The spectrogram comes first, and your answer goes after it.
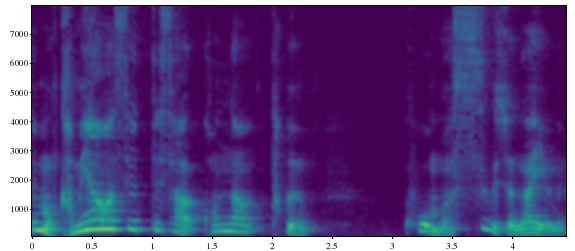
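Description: A woman speaks with very wide pitch swings. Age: 20s. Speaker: podcast host. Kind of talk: casual chat. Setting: home storage room, livestreaming while recording. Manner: animated.

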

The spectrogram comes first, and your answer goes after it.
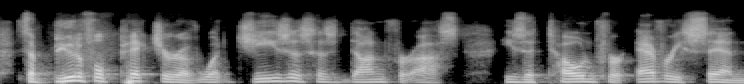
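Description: On a very clean recording with a silent background, an ordinary speaking voice shows ordinary pitch variation. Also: man, medium pitch for a man, moderate pace. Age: 50s. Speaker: worship pastor. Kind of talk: casual chat.

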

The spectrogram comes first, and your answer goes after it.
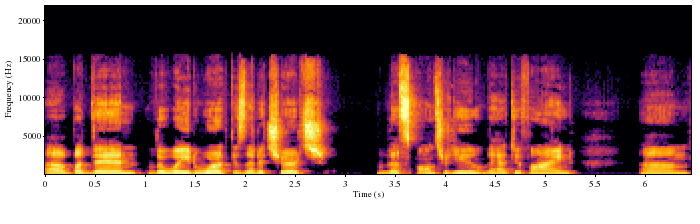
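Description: In a very clean recording with a silent background, a man with a Kosovar accent speaks in a fairly high pitch with fairly even intonation. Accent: Kosovar Albanian-accented English. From Kosovo. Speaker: former refugee, government worker. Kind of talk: casual interview.

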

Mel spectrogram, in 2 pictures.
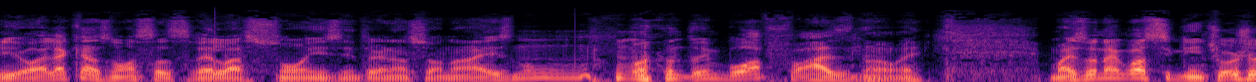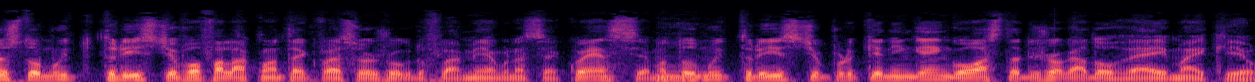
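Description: A man talks at a very fast pace and fairly low pitch, with very wide pitch swings. The background is quiet. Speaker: sports commentator. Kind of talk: casual chat.

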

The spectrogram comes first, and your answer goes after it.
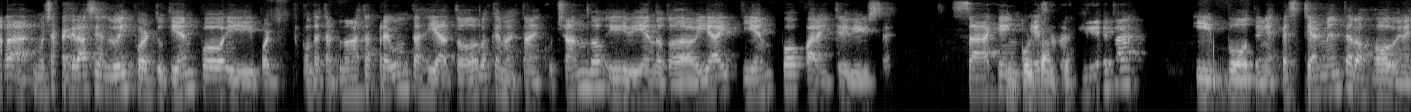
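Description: Bright and sharp in tone, a man's medium-pitched voice moves at a fairly slow pace with ordinary pitch variation. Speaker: panelist. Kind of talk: interview.

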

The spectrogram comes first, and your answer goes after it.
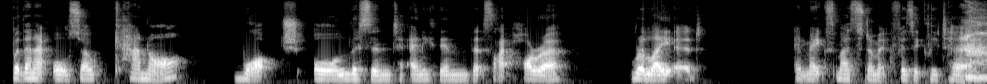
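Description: A woman speaks with a northern English accent, her pitch fairly low and her intonation flat and monotone at a fairly slow pace. The recording is very clean, with a silent background. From northern England. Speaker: podcast co-host. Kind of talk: casual chat.

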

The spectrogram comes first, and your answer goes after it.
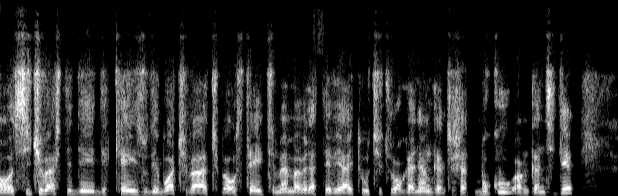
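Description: Fairly high in pitch, a man speaks with lively intonation and a dark, mellow tone. The sound is dry and close with no echo, over a quiet background. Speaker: trading card shop owner and importer. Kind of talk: casual live audio chat. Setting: live audio room online. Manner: informal, colloquial speech.

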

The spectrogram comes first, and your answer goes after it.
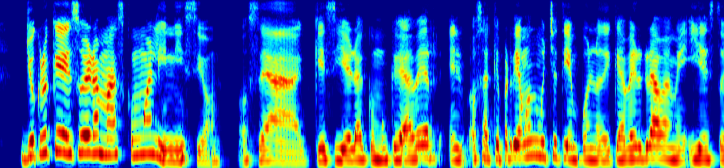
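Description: In a very clean recording with a silent background, a woman with an unremarkable speaking voice talks at a fairly quick pace and a fairly high pitch. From Mexico, Monterrey. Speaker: sports nutritionist and content creator. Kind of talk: interview conversation.

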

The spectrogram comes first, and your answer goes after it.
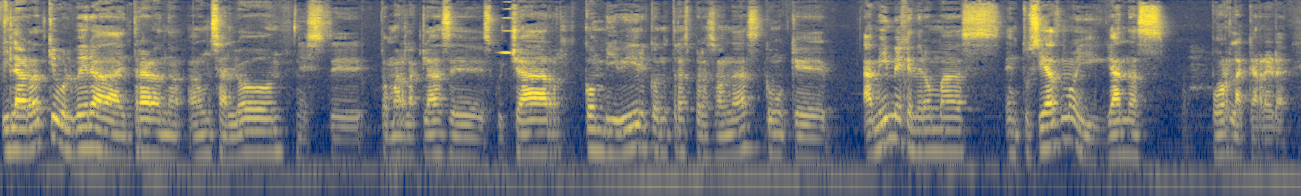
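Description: Audible room echo follows this man. He talks at a fairly slow pace. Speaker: university student podcast co-host. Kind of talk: casual chat.

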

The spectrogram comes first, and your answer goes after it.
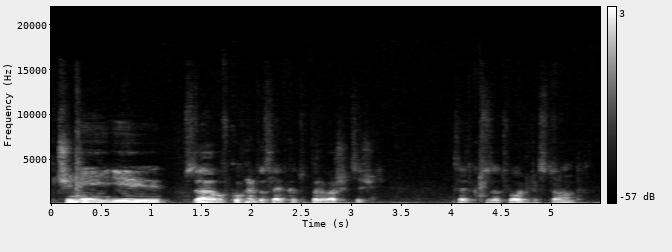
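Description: Audible room echo surrounds this recording. A man talks at a moderate pace. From Bulgaria. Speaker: guest who worked abroad. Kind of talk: casual interview chat.

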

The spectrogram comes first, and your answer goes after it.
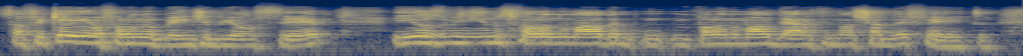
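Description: His speech races along at a very fast pace. The man's voice is fairly high. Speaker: podcast co-host. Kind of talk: casual chat.

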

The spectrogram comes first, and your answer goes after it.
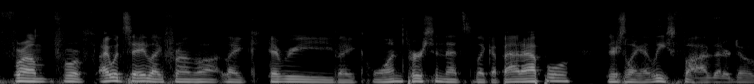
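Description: An ordinary speaking voice with fairly even intonation moves at a moderate pace over a very clean recording with a silent background. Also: man, medium pitch for a man. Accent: American. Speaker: photographer. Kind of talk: casual chat.

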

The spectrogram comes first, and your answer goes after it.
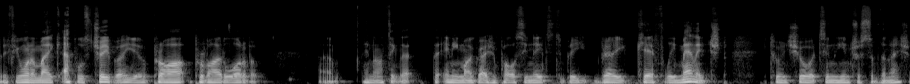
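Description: In an Australian accent, a man with a very deep, low pitch and a dark, mellow tone talks at a very fast pace. His intonation is fairly even, and the recording is very clean with a silent background. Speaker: fraud analyst guest. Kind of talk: casual interview chat. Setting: studio.

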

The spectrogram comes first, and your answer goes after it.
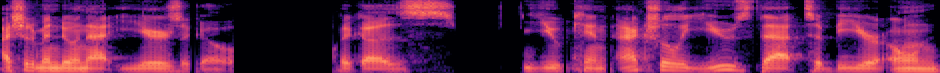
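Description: A man speaks at a fairly slow pace in a bright, sharp tone with fairly even intonation. The sound is dry and close with no echo. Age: 30s. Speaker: podcast co-host and tradesman. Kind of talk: casual chat.

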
